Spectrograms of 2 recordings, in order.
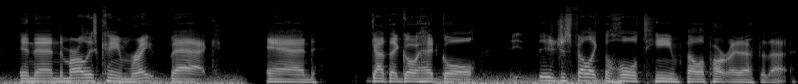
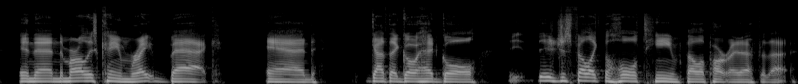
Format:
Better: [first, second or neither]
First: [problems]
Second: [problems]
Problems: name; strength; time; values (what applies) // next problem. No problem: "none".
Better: second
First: low rumble; faint; until 2.5 s and from 4.5 to 6 s; 20 dB below the speech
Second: none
